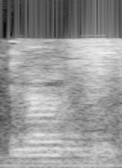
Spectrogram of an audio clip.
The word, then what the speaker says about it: L'Homme Machine: How would you pronounce that in French? L'Homme Machine.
